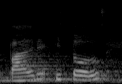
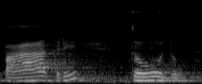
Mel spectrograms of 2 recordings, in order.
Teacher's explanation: la aspirada, la sonoridad, empieza algo más tarde, percibiéndose la explosión de un tenue soplo sordo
